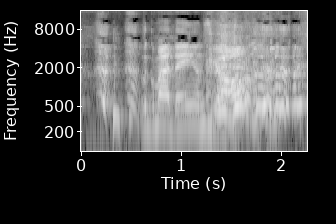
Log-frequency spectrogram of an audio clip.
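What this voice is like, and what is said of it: Exaggerated put-on Southern accent. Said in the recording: “just like a peak southern accent. That would be horrible.”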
